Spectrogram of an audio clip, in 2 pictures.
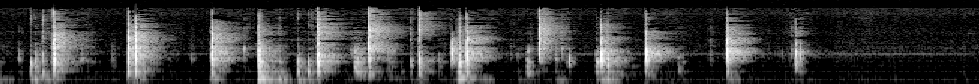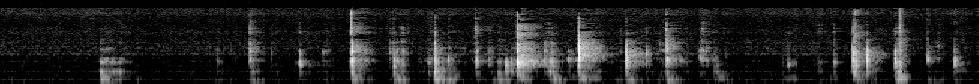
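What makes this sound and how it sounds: Fingertips press and pop the hollow bubble domes of a flat, hand-sized, Mickey Mouse-shaped rainbow silicone pop-it fidget toy lying on a table, with other pop-its lying nearby untouched. A quick run of crisp, dry tapping clicks lasts about four seconds. After a short pause, sparser and softer pops resume.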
